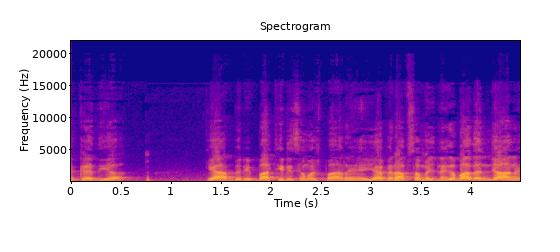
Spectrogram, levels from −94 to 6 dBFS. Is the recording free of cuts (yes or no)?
yes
